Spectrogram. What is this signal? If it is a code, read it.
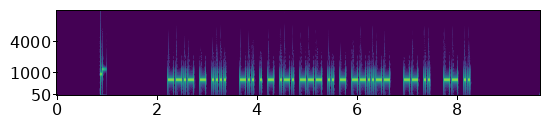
Morse code, heard as a keyed tone, about 30 wpm, 700 Hz. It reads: QTH DETROIT, MI MI
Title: Practice QSO - Exchange 1 - Beginning - 30wpm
